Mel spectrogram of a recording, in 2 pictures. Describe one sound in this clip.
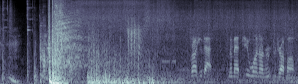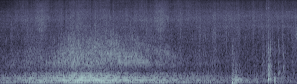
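A smoke grenade bursts and hisses loudly.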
